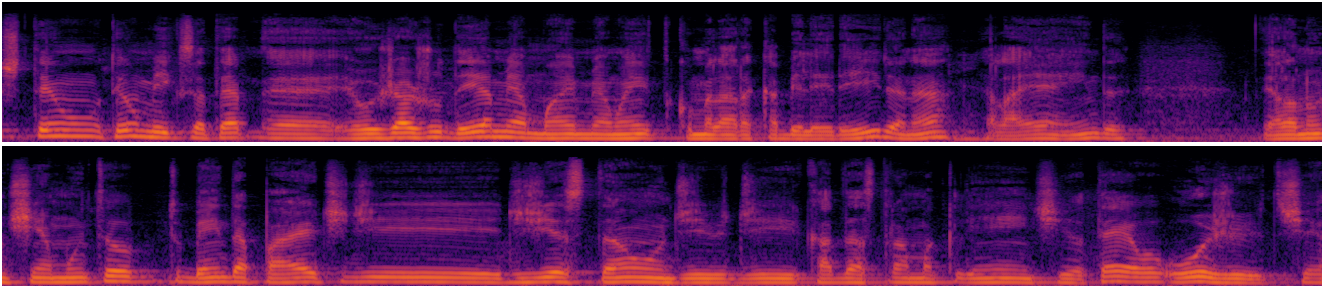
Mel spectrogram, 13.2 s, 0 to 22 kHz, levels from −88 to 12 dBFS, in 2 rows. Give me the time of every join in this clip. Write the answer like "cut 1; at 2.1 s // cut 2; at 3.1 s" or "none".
cut 1; at 1.2 s // cut 2; at 7.4 s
